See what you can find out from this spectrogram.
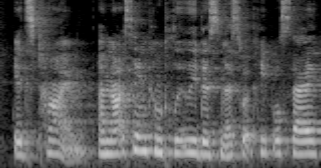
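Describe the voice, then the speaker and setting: The speech moves at a fairly quick pace. Noticeable background noise is present throughout. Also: woman. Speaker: tarot card reader. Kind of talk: tarot reading. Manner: speeds up when channeling; casual, filler-heavy.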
